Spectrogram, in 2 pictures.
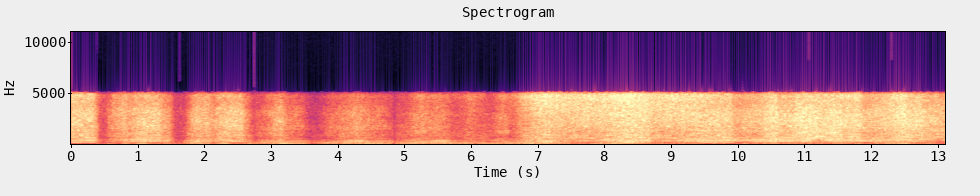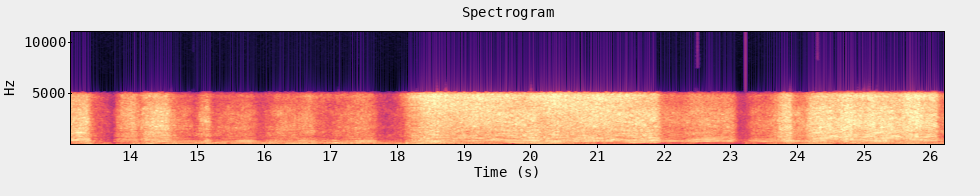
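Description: Engine sound effect for animated monster trucks: engines revving over and over, each rev rising and falling in pitch above a rough, noisy rumble, with a few brief drops in level.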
